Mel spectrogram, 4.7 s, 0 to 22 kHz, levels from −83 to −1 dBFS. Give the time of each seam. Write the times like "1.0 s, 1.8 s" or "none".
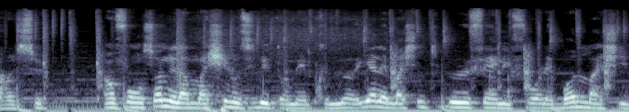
none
